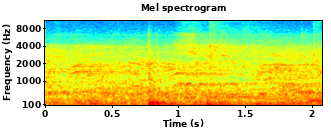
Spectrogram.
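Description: Badminton play in a large gym hall: a single sharp, low thud about three quarters of a second in, with a few lighter clicks after it, over players' voices.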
